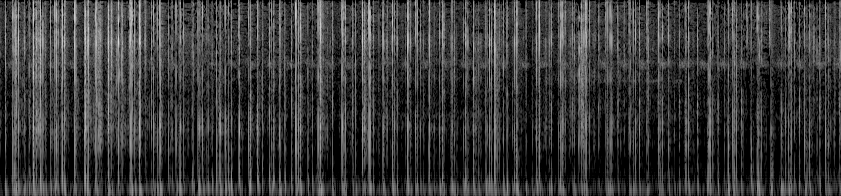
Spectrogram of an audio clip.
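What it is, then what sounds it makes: Leather wallet. A small, flat, folded brown leather wallet, possibly a leather phone case, looks empty and slim and is held in both hands close to the microphone while fingertips and nails tap and scratch its surface. A rapid, dense stream of short, dry taps and scratches is heard, with a deep, muffled low end and only faint brightness, each hit dying away almost instantly.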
